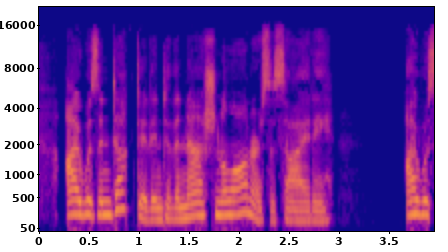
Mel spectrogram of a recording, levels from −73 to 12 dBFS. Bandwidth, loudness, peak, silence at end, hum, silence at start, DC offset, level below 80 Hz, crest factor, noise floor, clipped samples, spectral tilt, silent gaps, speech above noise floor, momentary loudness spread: 16.5 kHz; -18 LUFS; -4 dBFS; 0 s; none; 0 s; under 0.1%; -58 dBFS; 14 dB; -71 dBFS; under 0.1%; -3.5 dB/octave; none; 54 dB; 8 LU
